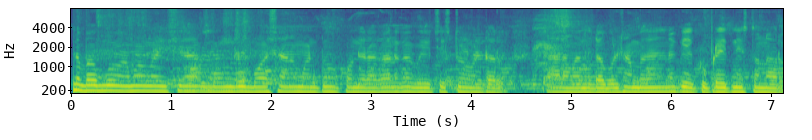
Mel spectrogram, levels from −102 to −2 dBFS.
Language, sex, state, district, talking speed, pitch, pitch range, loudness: Telugu, male, Andhra Pradesh, Chittoor, 135 wpm, 150 Hz, 140-160 Hz, -15 LUFS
